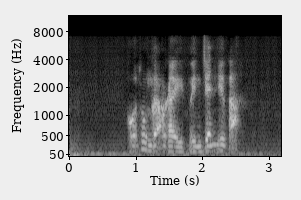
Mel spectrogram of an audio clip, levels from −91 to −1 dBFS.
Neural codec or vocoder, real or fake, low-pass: codec, 16 kHz, 1 kbps, FreqCodec, smaller model; fake; 7.2 kHz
